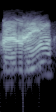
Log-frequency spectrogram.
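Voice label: "Berlin", English, ATC callsign; DCS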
